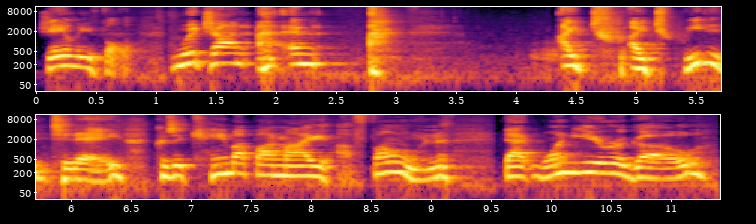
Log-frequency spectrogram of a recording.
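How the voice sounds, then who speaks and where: A man's voice: a little high, lively intonation, slow. A middle-aged man from New Jersey telling anecdotes casually as a podcast co-host, rambling and backtracking as he goes. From New Jersey, USA.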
